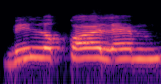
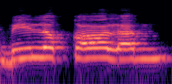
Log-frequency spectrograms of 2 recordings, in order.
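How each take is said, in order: First: The phrase ends on a bare consonant. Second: The same.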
